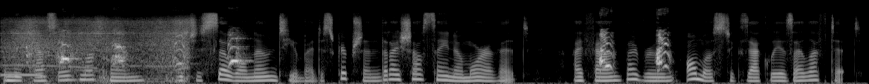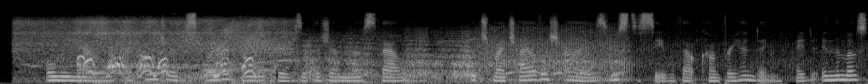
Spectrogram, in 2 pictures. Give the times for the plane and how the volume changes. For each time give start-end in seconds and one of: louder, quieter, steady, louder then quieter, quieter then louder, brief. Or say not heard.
0.0-1.9 brief
8.8-17.3 quieter.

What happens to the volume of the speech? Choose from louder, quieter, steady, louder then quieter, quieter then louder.
steady.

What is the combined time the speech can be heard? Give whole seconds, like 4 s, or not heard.
17 s.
